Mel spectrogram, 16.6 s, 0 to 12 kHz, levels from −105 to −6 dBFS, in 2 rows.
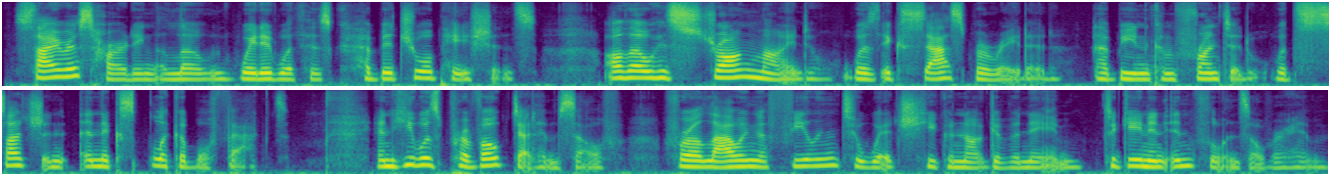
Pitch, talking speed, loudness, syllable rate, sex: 210 Hz, 165 wpm, -18 LUFS, 5.1 syllables/s, female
